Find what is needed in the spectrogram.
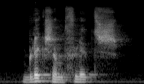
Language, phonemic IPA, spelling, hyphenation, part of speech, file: Dutch, /ˈblɪk.səmˌflɪts/, bliksemflits, blik‧sem‧flits, noun, Nl-bliksemflits.ogg
- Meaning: a flash of lightning, a lightning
